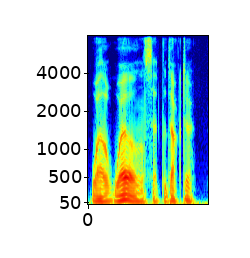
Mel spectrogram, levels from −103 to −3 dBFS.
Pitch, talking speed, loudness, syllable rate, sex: 75 Hz, 200 wpm, -18 LUFS, 4.7 syllables/s, male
